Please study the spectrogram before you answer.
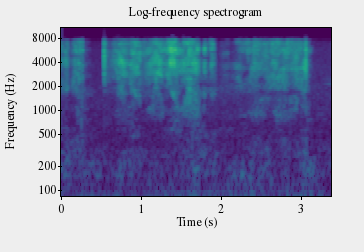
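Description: Two long, thin, solid wooden chopsticks held in the hands are rubbed and scraped against each other close to the microphone. This makes a steady, dry, bright rasping friction sound with a few sharp clicks and a low background rumble underneath.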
